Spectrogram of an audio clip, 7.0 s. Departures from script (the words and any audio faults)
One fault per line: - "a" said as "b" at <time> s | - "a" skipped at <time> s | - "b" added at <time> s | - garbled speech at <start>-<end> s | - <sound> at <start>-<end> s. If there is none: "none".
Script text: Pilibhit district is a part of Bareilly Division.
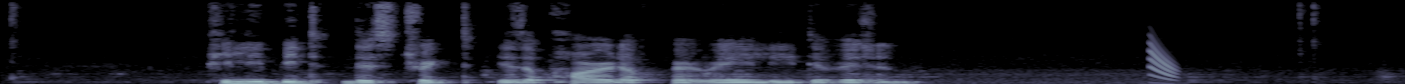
- chirp at 5.7-5.9 s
